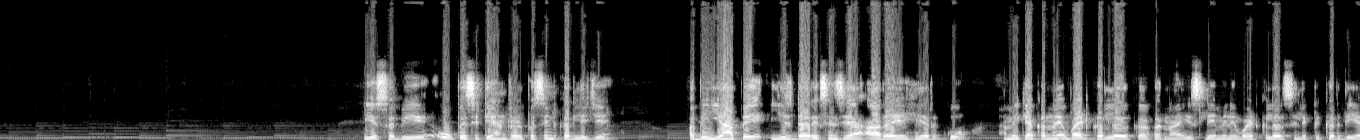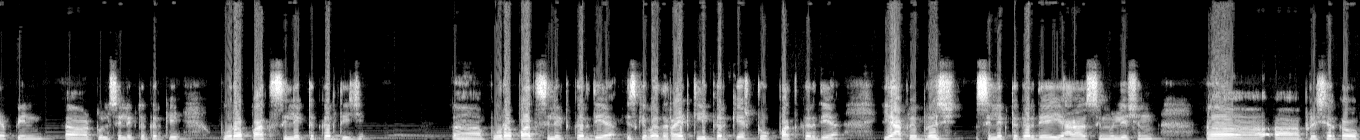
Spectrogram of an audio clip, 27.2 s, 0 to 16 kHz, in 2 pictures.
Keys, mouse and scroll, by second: 19.8 right click.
